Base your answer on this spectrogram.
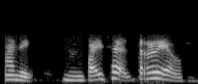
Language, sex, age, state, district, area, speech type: Malayalam, female, 45-60, Kerala, Pathanamthitta, rural, conversation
